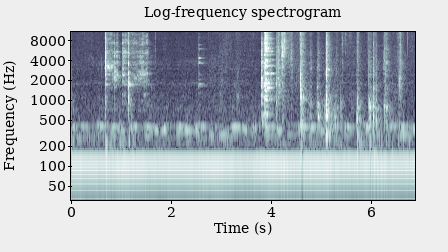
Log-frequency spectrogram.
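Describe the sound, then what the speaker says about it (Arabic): A spoon stirs Turkish muhallebi pudding in a pot, giving soft scraping strokes and sharp metallic clinks against the pan over a steady low hum, with no voices. "صافي نستمر في التحريك"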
